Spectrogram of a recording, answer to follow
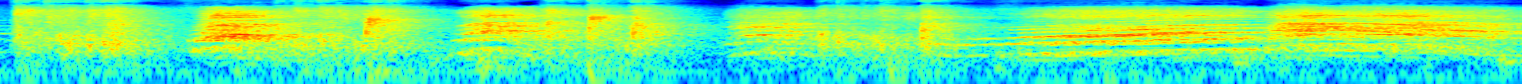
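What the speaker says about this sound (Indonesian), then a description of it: "Ayo, tepuk semangat." A class of fourth-grade children doing a rhythmic spirit clap, bursts of clapping and thumping mixed with loud excited voices and chanting.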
